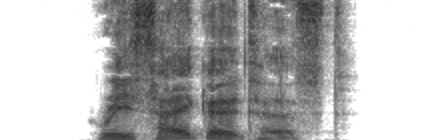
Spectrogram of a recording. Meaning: inflection of recyceln: 1. second-person singular preterite 2. second-person singular subjunctive II
- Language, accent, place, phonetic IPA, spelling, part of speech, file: German, Germany, Berlin, [ˌʁiˈsaɪ̯kl̩təst], recyceltest, verb, De-recyceltest.ogg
